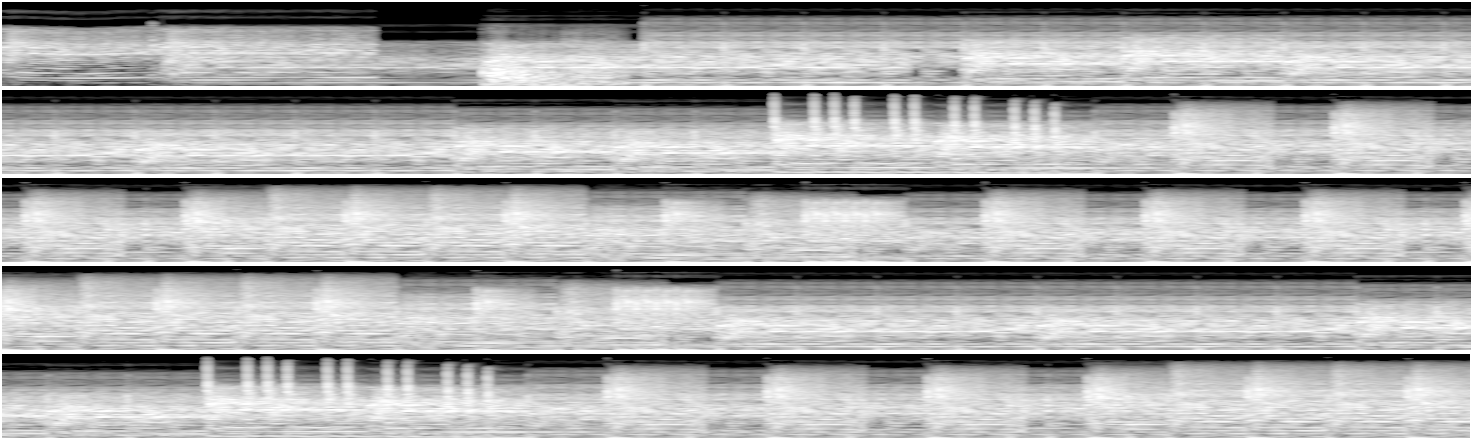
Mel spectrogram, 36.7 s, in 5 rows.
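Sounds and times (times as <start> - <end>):
death metal music: 0.0 - 36.7.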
